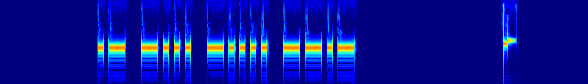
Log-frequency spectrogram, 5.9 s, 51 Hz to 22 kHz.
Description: Morse code, heard as a keyed tone, about 22 wpm, 700 Hz. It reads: AB6Q
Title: USA Call Signs - 4 Characters - 4x Character Spacing - 22wpm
